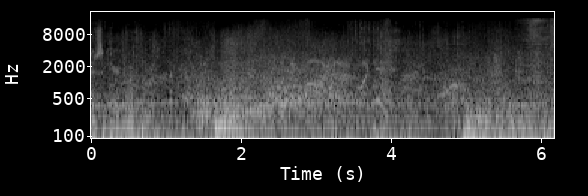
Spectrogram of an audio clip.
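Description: Game creatures snarl and roar.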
